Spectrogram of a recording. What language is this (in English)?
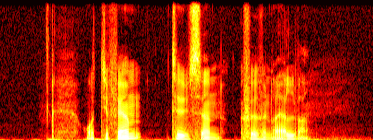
Swedish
